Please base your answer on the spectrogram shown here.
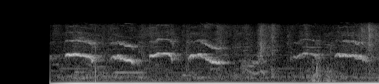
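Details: Miniature Schnauzer puppies at a breeder give a run of thin, high whimpers that rise and fall in quick succession.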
